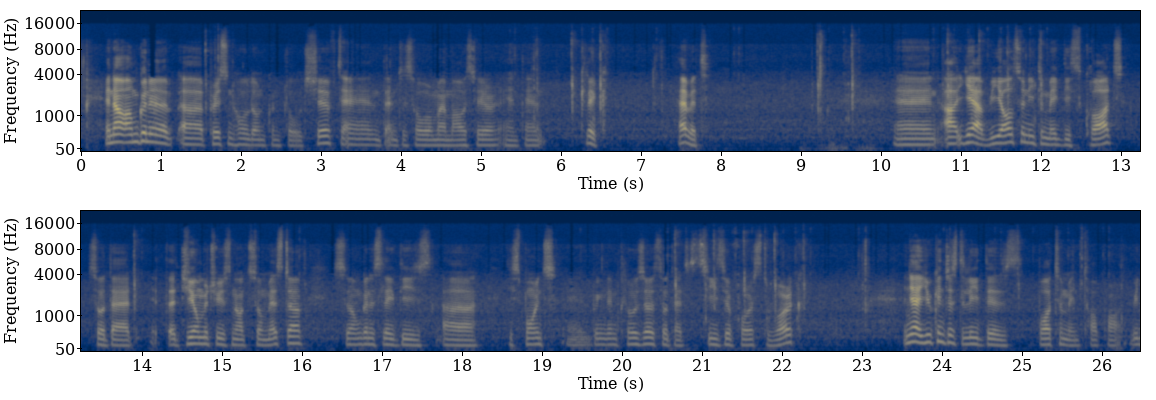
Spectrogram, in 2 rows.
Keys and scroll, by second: 5.5 2, 5.8 3, 8.5-11.8 typing, 19.8-22.1 typing, 24.3 3, 26.2 Delete.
